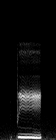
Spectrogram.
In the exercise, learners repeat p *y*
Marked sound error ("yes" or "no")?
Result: yes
